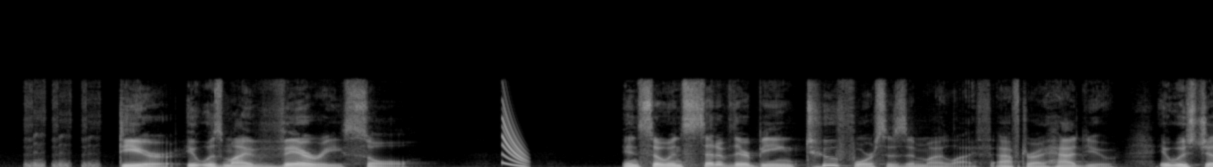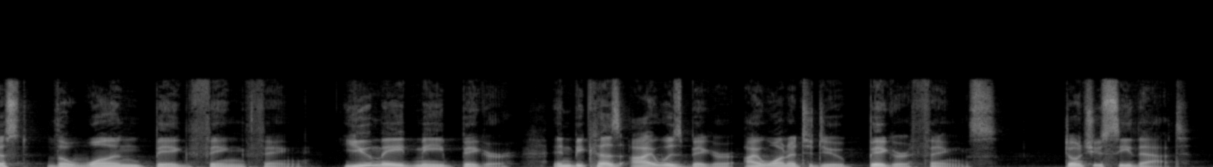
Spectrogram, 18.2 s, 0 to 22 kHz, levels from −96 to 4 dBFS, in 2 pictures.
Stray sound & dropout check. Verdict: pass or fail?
fail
